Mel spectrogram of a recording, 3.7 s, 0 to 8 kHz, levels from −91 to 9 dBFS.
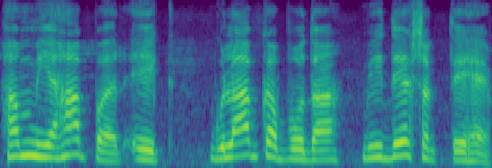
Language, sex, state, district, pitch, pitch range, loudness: Hindi, male, Himachal Pradesh, Shimla, 200 Hz, 165-225 Hz, -13 LUFS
